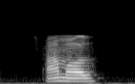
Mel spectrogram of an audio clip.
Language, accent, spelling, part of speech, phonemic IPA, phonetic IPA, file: Armenian, Eastern Armenian, ամոլ, noun, /ɑˈmol/, [ɑmól], Hy-ամոլ.ogg
- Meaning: 1. first yoke (the first pair of draft animals, such as oxen, joined by a yoke) 2. each animal in the yoke 3. couple, pair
